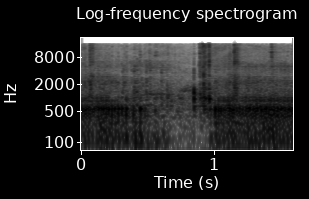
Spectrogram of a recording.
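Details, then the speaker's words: Flooded two-stroke leaf blower being cleared by pulling with throttle wide open and choke off after about six pulls; small engine buzzes unevenly, cutting out and catching, rough sputter of a flooded engine clearing, fuel came out the muffler. "(engine sputtering) There we go it's almost unflooded now."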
